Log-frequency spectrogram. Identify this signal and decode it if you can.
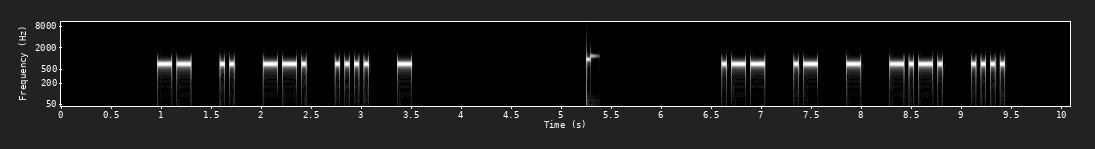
Morse code, heard as a keyed tone, about 25 wpm, spaced as for 18 wpm, 700 Hz. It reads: MIGHT WATCH
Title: 2x Character Spacing - Top 500 Words - 25wpm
